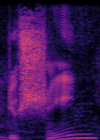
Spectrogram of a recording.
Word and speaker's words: Du Chien: I'm going to Prairie du Chien. Nice. I don't know how to pronounce it.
